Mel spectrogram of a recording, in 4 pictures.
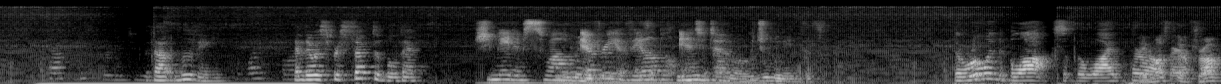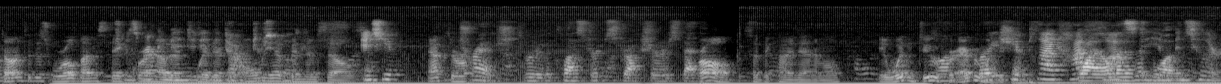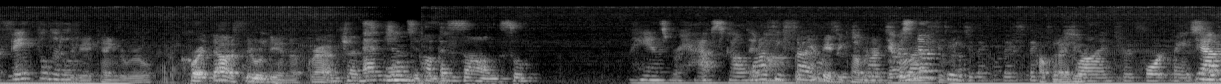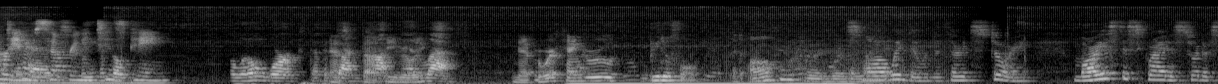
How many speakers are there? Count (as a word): six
